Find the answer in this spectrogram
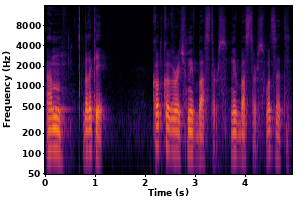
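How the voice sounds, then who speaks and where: A man's voice: fairly low pitch, steady tone, measured pace, a little mellow. A man giving a conference talk, joking dryly and quizzing the audience. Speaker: conference speaker. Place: conference hall stage.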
